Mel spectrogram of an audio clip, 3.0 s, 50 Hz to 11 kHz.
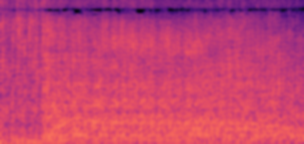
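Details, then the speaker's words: Rebuilt 632ci all-aluminium Big Block Chevy in a carbon fibre jet boat: hard, steady high-rev drone holding flat without dropping back, sounding stuck on a 5,000 rpm rev limiter. "It sound like it was stuck on a 5,000 RPM rev limiter."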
